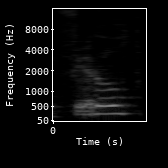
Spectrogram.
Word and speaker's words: fiddle: He fiddled with his fingers, embarrassed that he couldn't calculate. He fiddled with his fingers. 그는 fiddled. 자, fiddle 하면은 feet인데 fiddle 이렇게 발음됩니다. fiddle.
